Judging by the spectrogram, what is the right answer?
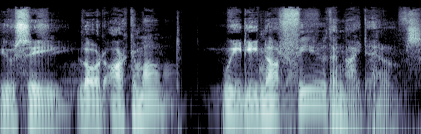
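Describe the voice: A man's put-on character voice, extremely low, with big pitch swings, a slightly husky edge, a slightly mellow tone, vocal fry and a slow pace.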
